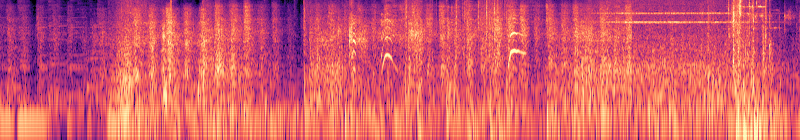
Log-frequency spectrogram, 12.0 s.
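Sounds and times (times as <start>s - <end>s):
cartoon train rumble: 7.4s - 11.0s
high steady squeal: 8.9s - 11.0s.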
